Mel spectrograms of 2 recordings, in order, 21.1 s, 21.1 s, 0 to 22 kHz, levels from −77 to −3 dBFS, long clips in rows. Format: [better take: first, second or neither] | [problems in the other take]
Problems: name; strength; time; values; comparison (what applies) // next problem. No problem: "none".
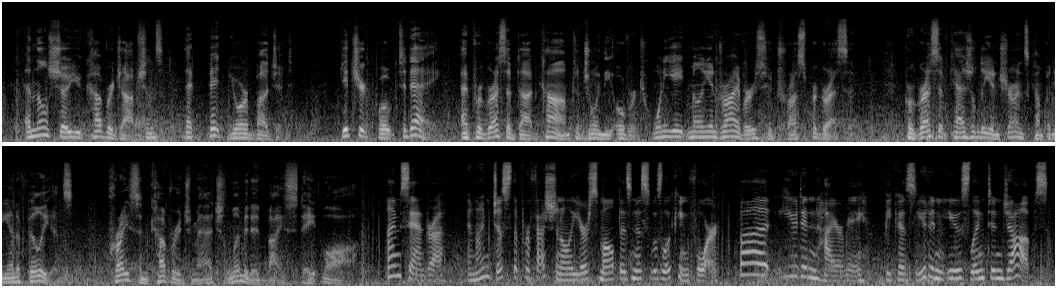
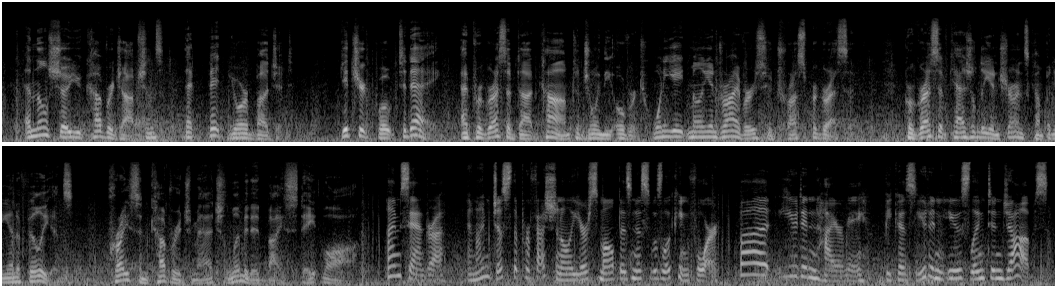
neither | wind noise on the microphone; occasional gusts; 15 dB below the speech; the same in both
